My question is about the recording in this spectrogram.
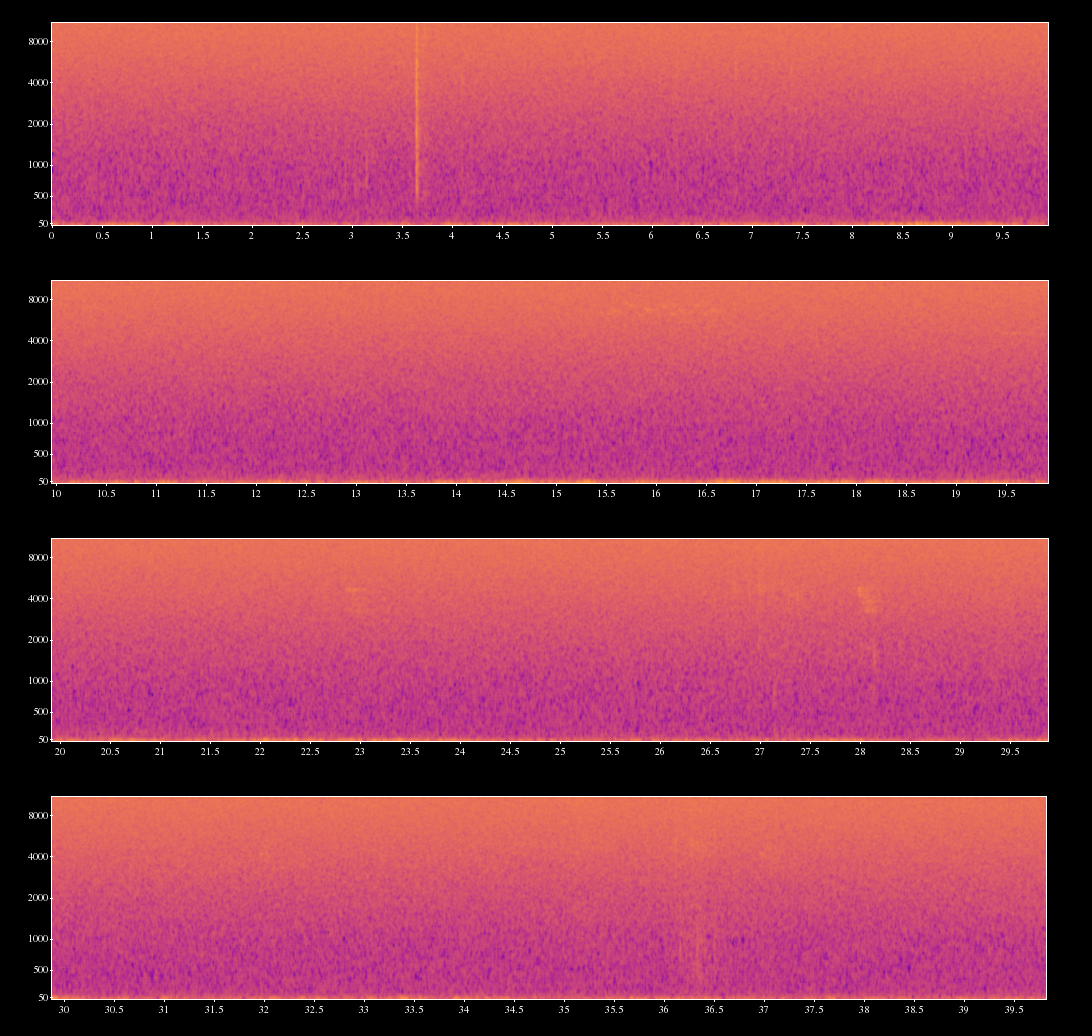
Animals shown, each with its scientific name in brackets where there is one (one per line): Yellow-bellied Flycatcher (Empidonax flaviventris)
Black-and-white Warbler (Mniotilta varia)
